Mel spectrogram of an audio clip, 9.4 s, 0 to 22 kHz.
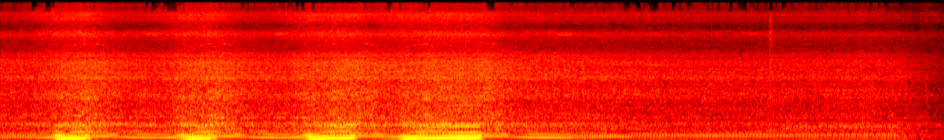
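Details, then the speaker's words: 2013 Dodge Dart after replacing the collapsed passenger-side engine mount with a cheap roughly $50 aftermarket mount: four short revs from idle rise and fall smoothly with no clunk or thump, then a steady, even idle; new mount sounds good. "so this Mount sounds great we're going to find out how long it's going to hold up"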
